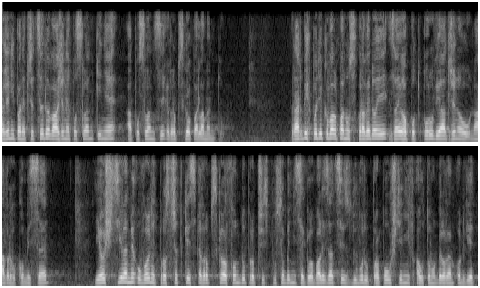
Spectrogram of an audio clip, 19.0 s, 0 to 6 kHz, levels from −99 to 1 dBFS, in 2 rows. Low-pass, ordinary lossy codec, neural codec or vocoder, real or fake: 5.4 kHz; none; codec, 16 kHz, 4 kbps, FunCodec, trained on Chinese and English, 50 frames a second; fake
